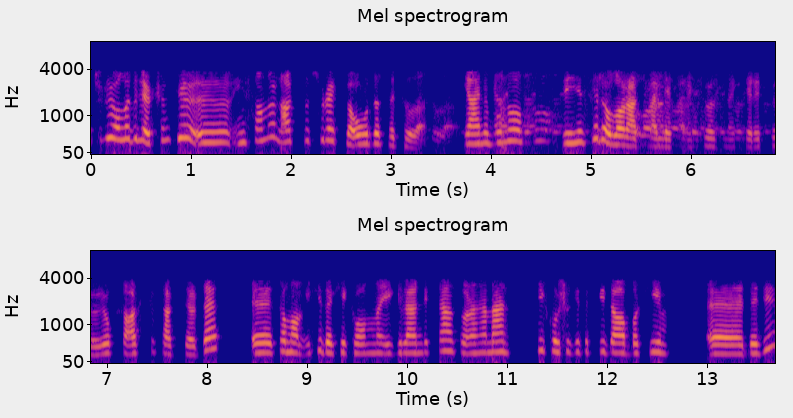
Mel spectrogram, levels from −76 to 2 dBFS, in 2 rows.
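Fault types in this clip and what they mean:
G.723.1 codec: The whole clip is speech squeezed through this low-rate telephony codec, and the heavy damage fits its 6.3 kbit/s mode. The codec passes nothing above 4 kHz, so the speech sounds muffled and dull. It works in 30 ms frames and updates its model of the voice slowly. That leaves a hoarse, rough texture, and consonants smear into each other instead of landing crisply.
Feedback echo between two devices: From about 3.16 s to 7.11 s, the speech comes back as delayed copies. A second device on the same call plays the audio aloud, and the first microphone picks it up again. Each echo canceller only removes its own device's playback, so the loop survives. The repeats arrive roughly every third of a second. They sound thinner and more ringing, peaking about 14 dB below the speech.
VoIP packet loss concealed by the speech codec: At 6.79 s, inside the echo stretch, there is a brief gap. 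The sound points to a single lost 30 ms frame. The decoder fills it by extrapolating from the last pitch and filter settings. That smears the sound into a short fading patch rather than silence. Because each frame builds on the one before, the speech stays weakened or distorted for a moment after normal packets resume.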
